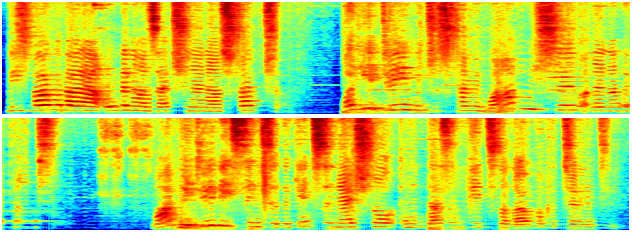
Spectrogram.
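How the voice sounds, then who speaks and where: Echoey, high-voiced woman teaching a workshop. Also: normal speed, soft background music. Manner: exhortatory, puts questions to the listeners. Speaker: workshop presenter, religious formator. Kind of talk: live workshop teaching talk to an audience. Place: echoey room at a live workshop. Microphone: picked up from a distance. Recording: echoey room, distant mic, background noise.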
